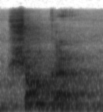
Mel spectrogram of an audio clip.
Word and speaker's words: Shankar: They would say Shankar. Air is blown in the mouth.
